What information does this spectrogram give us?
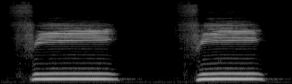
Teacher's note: یا ساکن سے پہلے زیر ہے، ایک الف کے برابر کھینچیں، لمبا کریں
